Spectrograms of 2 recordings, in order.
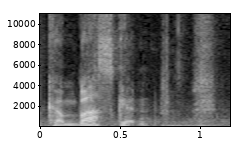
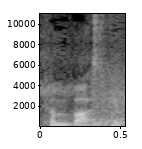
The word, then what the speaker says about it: Combusken: he'll it's a Combusken still bothered that that's actually how you pronounce the thing's name for years I have set combustor then we combust bus a bus ticket there we go bothers me that that's not it there are days 15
